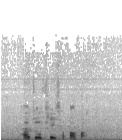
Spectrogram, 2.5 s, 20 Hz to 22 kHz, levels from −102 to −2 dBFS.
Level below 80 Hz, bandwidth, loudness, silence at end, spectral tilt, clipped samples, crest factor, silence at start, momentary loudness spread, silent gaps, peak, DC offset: -42 dBFS; 14.5 kHz; -25 LUFS; 0 s; -6.5 dB/octave; under 0.1%; 16 dB; 0.05 s; 22 LU; none; -10 dBFS; under 0.1%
